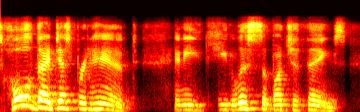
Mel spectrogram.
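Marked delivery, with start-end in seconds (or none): 0.0-1.4 higher, louder acted command; theatrical urgent order; commanding Friar Lawrence. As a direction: halt a desperate man with urgency. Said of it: "his reaction to Romeo is".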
